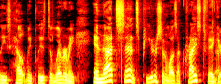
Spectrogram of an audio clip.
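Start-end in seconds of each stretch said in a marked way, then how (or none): 0.0-1.5 put-on crying, tearful voice. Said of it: "he ran to Peterson saying".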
